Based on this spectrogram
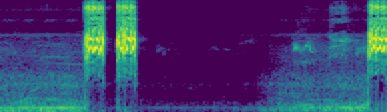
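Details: Yellow-sided conure parrot giving two loud, harsh broadband screeches in quick succession, then a pause and a third screech at the end; a faint low hum sits underneath between calls.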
